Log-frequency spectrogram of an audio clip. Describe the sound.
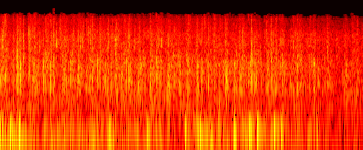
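Audience applause at an award gala: dense, steady clapping that continues at an even level for the whole stretch, with no break or pause.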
